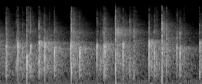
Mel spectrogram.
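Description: A small group of about six people applauding: quick, uneven hand claps.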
